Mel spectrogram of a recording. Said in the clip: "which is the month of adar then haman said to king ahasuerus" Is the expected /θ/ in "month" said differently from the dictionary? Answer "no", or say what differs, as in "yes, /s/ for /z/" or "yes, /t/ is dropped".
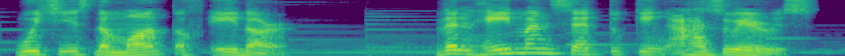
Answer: yes, /t/ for /θ/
